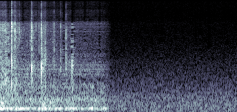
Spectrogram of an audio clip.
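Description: Near silence: a few faint clicks and soft rustles of fabric being pinched and folded into a mitred corner during the first second, then the sound cuts out completely.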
